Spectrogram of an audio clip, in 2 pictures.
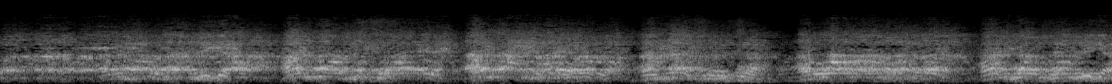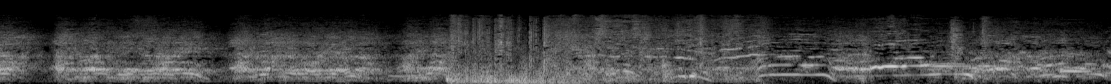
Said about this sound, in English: these are Shia Houthis, yelling this right before a Sunni Arab terrorist from al-Qaeda in the Arabian Peninsula comes into the mosque and detonates a suicide vest. We have audio, we have video. Here's what it sounded like.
